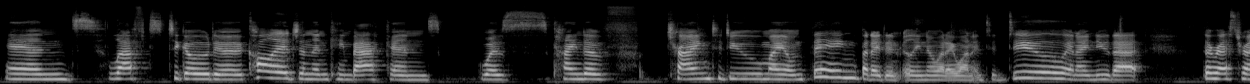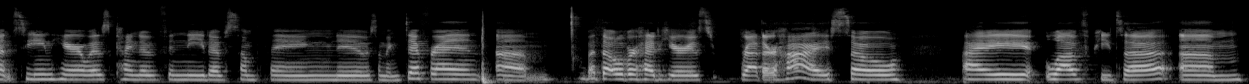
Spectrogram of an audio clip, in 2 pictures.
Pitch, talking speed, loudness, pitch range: 225 Hz, 145 wpm, -23 LUFS, 210-245 Hz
